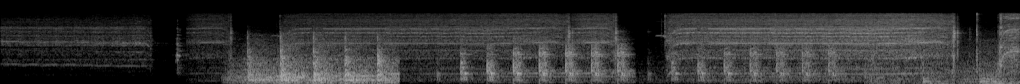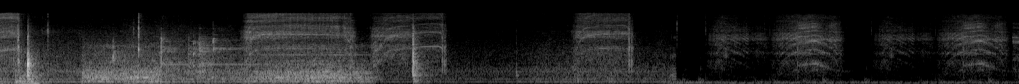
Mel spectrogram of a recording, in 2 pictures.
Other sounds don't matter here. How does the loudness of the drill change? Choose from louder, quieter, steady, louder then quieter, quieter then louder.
louder then quieter.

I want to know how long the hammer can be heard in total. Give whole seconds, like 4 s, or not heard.
12 s.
